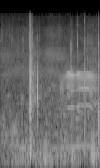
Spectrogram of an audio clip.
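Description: A baseball smacking into a catcher's mitt with one sharp pop, followed by a long drawn-out shouted call, the umpire calling the pitch a strike.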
